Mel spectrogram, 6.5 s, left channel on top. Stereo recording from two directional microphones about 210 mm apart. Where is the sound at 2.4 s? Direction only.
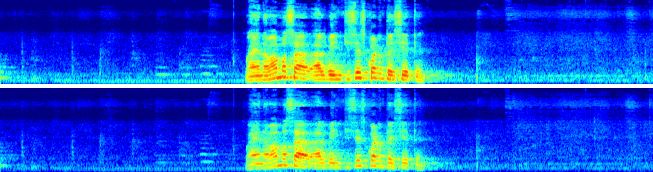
35° left (ahead or behind).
